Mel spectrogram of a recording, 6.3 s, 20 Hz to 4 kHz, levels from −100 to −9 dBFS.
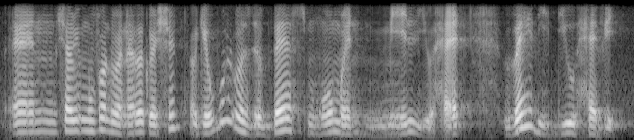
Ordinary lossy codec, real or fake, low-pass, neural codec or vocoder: none; fake; 3.6 kHz; vocoder, 44.1 kHz, 80 mel bands, Vocos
